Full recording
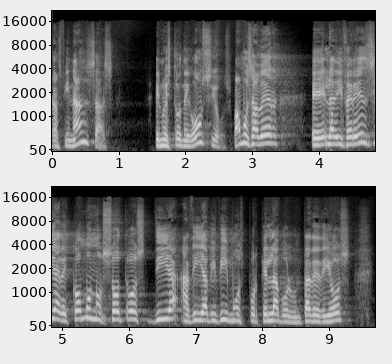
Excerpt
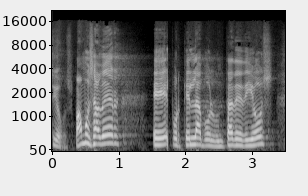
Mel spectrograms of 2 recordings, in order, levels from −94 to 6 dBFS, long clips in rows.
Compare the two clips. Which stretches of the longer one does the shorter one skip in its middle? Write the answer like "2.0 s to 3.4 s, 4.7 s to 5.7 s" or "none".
4.1 s to 7.7 s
